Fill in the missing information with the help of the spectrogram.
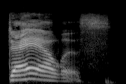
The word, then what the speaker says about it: Dallas: And then, of course, there's Dallas. You put the emphasis on that first syllable.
